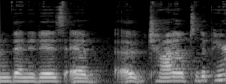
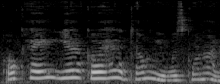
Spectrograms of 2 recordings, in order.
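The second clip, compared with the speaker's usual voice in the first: higher and softer, gently urging; gentle coaxing; 8 semitones higher, 8 dB quieter than usual. Retold or imitated. Teacher to her nervous student, high soft coaxing. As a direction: coax her to speak, kindly and high.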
